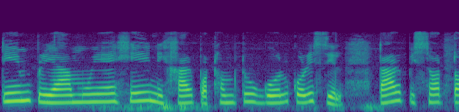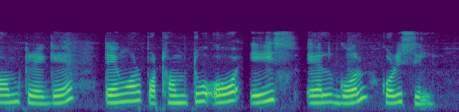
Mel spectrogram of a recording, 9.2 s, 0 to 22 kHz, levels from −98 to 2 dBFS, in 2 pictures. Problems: constant background noise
